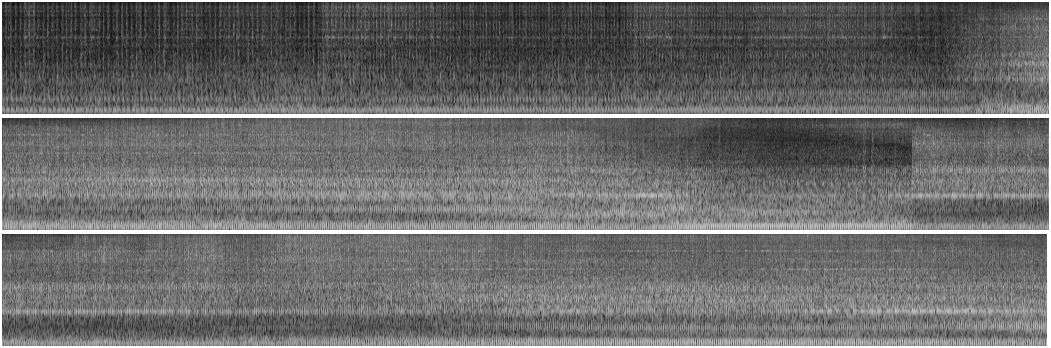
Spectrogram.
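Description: Nuffield tractor's engine running steadily under way, first heard from on the tractor itself, with its pitch shifting a few seconds in. About ten seconds in the sound jumps louder as the tractor is heard close by from the ground.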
